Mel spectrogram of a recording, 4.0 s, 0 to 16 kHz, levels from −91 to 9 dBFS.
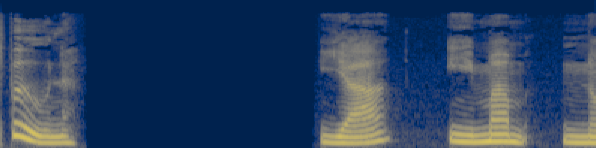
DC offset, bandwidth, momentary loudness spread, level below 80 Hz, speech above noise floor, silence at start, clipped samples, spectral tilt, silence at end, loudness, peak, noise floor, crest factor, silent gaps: under 0.1%; 11.5 kHz; 12 LU; -56 dBFS; over 78 dB; 0.05 s; under 0.1%; -7.5 dB/octave; 0 s; -14 LUFS; 0 dBFS; under -90 dBFS; 16 dB; 0.59-2.07 s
